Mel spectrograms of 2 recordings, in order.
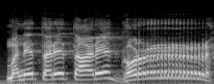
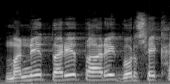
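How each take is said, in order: First: ਗੁਰ said as gur, not ਗੁਰਸਿੱਖ, drawn out slowly and higher; slow, raised recitation ending on a clear ਗੁਰ; correct recitation. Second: Said in the usual way. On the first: Shown as a demonstration. Preacher correcting the line for the congregation, slowly and higher. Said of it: "ਉੱਥੇ ਰਾਰੇ ਨੂੰ ਔਂਕੜ ਹੈ". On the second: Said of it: "ਗੁਰਸਿੱਖ ਨਾ ਨਹੀਂ ਧਾਰਨਾ".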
